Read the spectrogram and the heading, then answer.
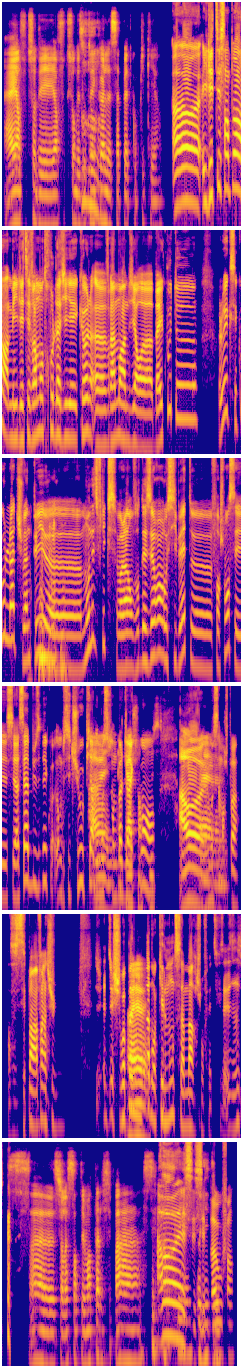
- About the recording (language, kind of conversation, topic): French, unstructured, Comment le manque d’argent peut-il affecter notre bien-être ?
- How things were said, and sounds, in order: gasp; put-on voice: "Beh écoute, heu, Loïc, c'est … balles directement hein"; chuckle; chuckle; other background noise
